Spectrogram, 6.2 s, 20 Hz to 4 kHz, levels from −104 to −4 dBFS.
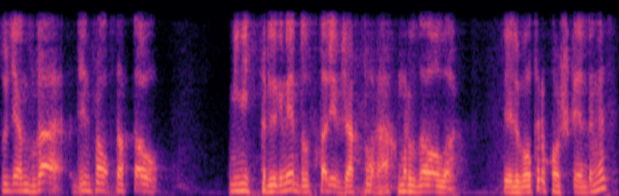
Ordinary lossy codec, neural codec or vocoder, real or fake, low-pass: none; codec, 44.1 kHz, 2.6 kbps, DAC; fake; 3.6 kHz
